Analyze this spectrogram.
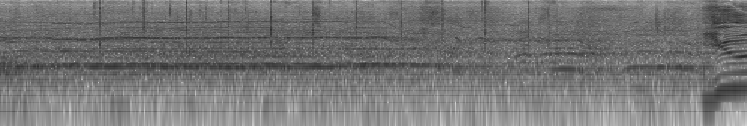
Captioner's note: audience cheering and applauding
